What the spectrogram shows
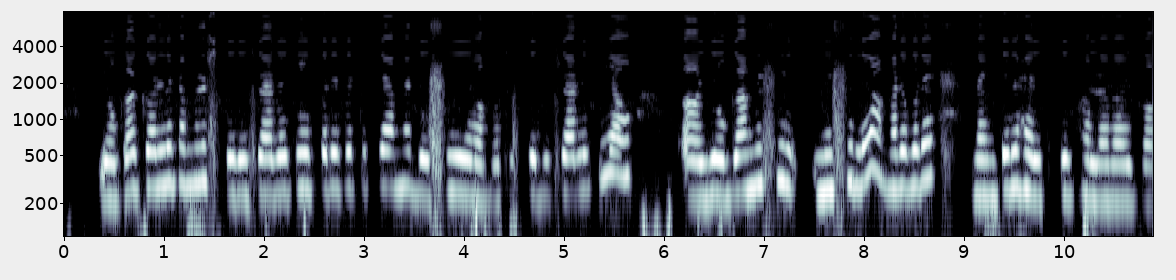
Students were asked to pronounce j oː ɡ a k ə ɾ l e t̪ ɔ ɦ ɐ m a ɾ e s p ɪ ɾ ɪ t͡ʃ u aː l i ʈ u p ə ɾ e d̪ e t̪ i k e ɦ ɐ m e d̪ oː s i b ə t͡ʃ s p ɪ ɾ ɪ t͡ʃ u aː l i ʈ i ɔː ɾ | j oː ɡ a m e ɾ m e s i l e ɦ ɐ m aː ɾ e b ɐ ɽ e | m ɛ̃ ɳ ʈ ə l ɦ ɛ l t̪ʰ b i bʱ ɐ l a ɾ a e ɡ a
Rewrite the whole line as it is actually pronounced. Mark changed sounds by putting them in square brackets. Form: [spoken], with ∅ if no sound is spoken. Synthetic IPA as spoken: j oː ɡ a k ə ɾ l e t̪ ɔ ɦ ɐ m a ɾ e s p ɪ ɾ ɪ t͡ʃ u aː l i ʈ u p ə ɾ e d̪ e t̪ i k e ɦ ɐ m e d̪ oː s i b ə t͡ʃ s p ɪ ɾ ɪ t͡ʃ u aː l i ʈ i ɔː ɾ | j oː ɡ a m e [∅] m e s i l e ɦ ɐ m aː ɾ e b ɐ ɽ e | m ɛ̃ ɳ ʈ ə l ɦ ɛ l t̪ʰ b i bʱ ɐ l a ɾ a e ɡ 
